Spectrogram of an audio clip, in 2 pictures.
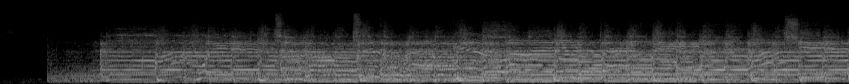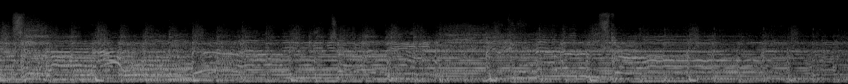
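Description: A lo-fi garage indie rock song kicks in after a brief silence, with dense, steady guitar-driven instrumentation and drum hits playing loudly and continuously throughout.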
